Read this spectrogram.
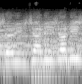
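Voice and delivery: ordinary talk, nothing marked

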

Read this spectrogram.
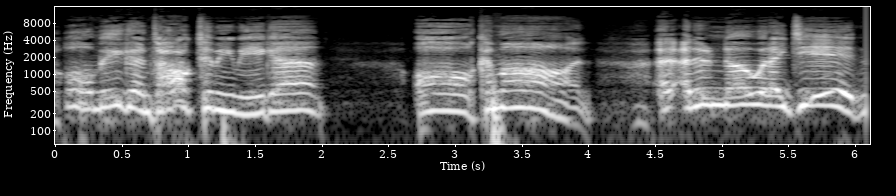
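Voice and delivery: high, loud whiny pleading of a name; Key and Peele sketch. Retold or imitated. Imitating the Key and Peele boyfriend pleading with Megan, high and whiny. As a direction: beg her to talk, hammed up. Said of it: "he's trying to get her to talk".

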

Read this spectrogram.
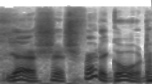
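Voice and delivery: put-on slow Dutch accent sliding into Sean Connery; attempted Dutch accent. Asked for his Dutch accent, slow Connery-like Dutch. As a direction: botch Dutch into a Connery-like slur. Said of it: "that's Sean Connery".

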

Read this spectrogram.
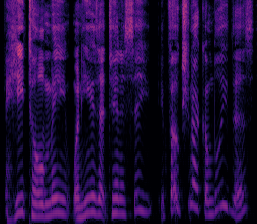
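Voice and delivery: high-pitched, theatrical disbelief; mock-astonished retelling. Hyped-up retelling of unbelievable quote.

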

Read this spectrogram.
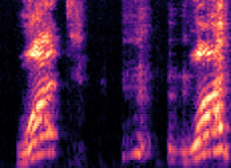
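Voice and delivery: puzzled wrestler squinting at a dictionary; imitating Tanaka. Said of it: "and says".

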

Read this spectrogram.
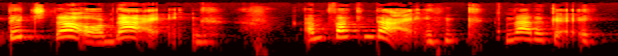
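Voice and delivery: high, loud comic outburst; dramatic retold meltdown with a laugh; mock despair. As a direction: exclaim it as hammed-up distress. Acts out her distressed answer.

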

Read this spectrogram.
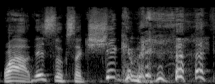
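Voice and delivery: laughing through the words; slow, giggling disbelief. Real, not acted. Laughing at the scarf.

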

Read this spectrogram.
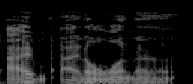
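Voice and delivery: low, sagging self-imitation; a mild, lightly voiced sulk; mopey mock quote. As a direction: mimic your own reluctant droop. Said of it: "So I was like".

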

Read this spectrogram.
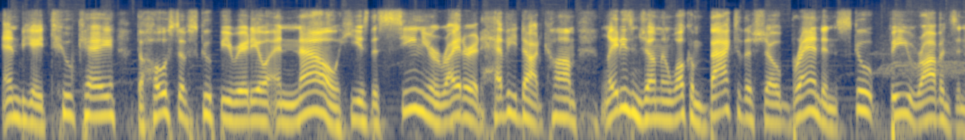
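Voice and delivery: announcer intro. Acted. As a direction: build up the guest like a ring announcer. Hypes up the guest intro.

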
